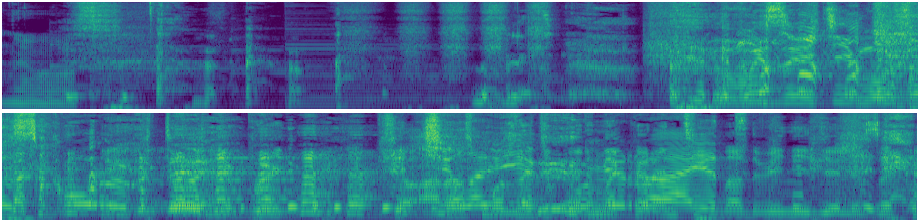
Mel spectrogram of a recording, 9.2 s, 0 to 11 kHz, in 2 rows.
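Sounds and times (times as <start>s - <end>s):
speech: 0.0s - 9.1s
laughter: 0.3s - 9.1s
person coughing: 0.4s - 3.6s.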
